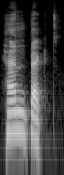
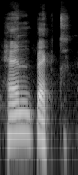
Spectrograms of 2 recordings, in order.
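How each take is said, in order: Both takes have the same delivery.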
